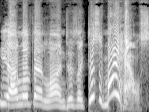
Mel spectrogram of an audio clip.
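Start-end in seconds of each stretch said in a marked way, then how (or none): 1.3-2.2 put-on, pitched-up, affronted, indignant protest. Quoting a favorite movie line, imitating indignation. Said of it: "she's indignant about it".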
